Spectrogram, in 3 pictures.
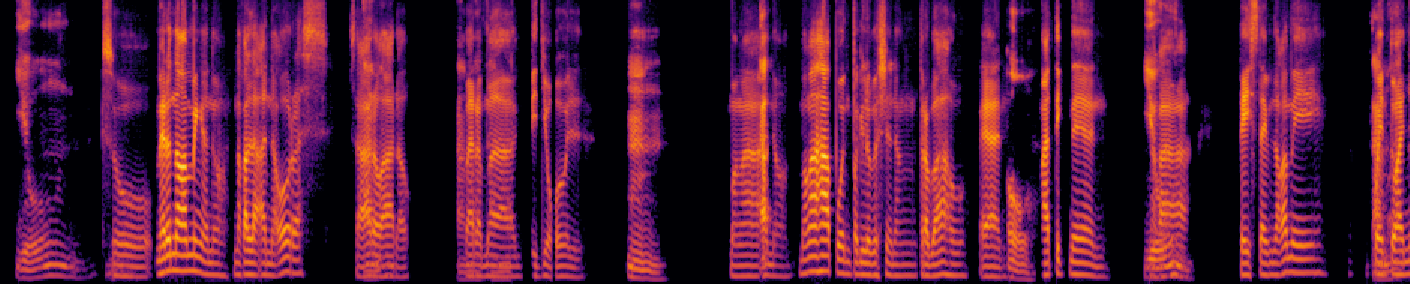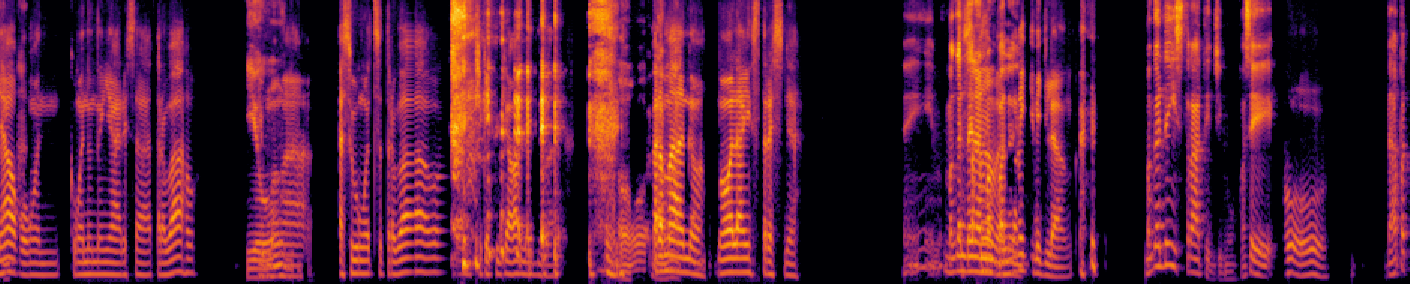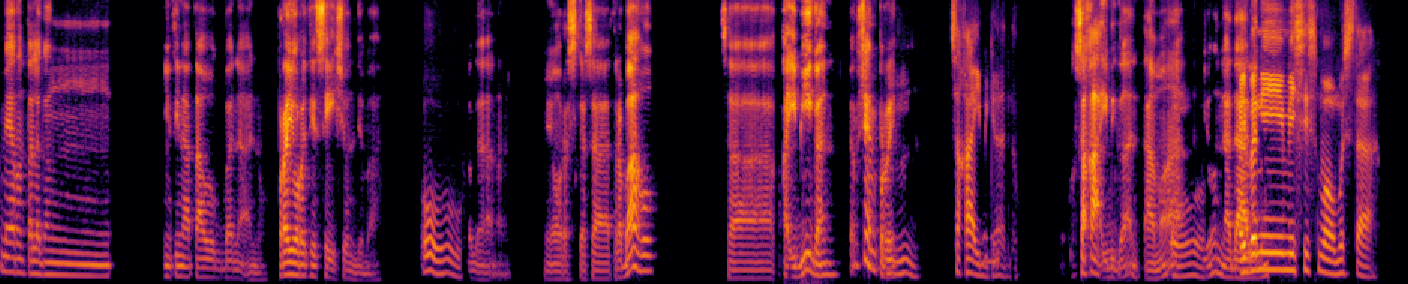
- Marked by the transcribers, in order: tapping; laugh; chuckle; other background noise; chuckle
- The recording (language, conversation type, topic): Filipino, unstructured, Paano mo binabalanse ang oras para sa trabaho at oras para sa mga kaibigan?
